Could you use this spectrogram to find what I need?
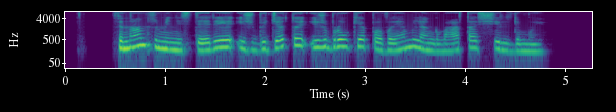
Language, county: Lithuanian, Vilnius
